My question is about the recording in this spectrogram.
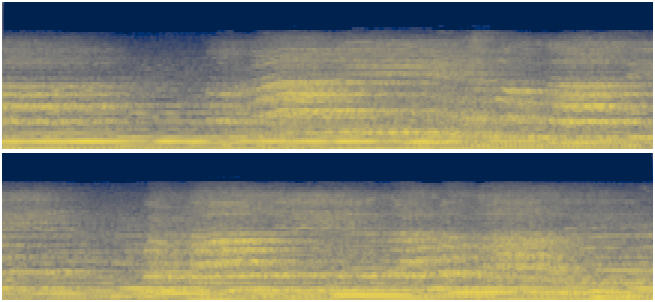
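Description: Children's choir singing an Indonesian Christian song, with sustained low accompaniment notes underneath.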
